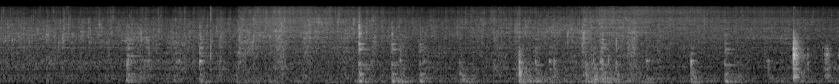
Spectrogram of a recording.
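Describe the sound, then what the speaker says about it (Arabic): A spoon stirs chicken pastilla filling with harissa and lemon in a sizzling pan, giving a steady fry hiss broken by scraping strokes and soft knocks, with nobody talking. "نحركو الكل مزيان"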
